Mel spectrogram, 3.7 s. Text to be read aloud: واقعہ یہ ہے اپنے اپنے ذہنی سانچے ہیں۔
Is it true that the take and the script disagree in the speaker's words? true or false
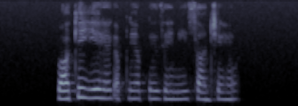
false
